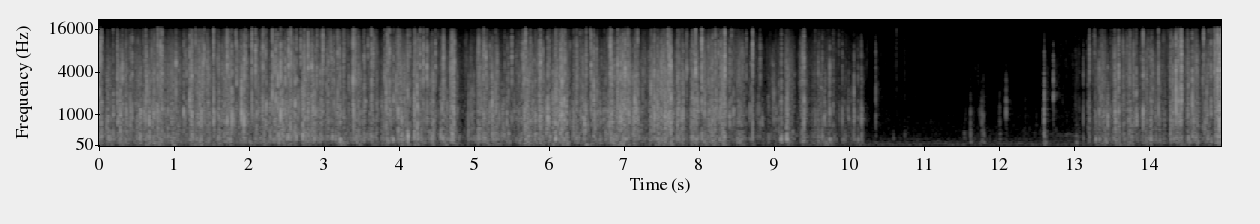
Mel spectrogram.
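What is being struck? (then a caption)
Plastic bag full of ice cubes. Both hands squeeze and rub a large clear plastic bag full of ice cubes with their fingers, crinkling the plastic and crunching the ice in a dense, bright stream of rustles and crackles. Around the ten-second mark the handling nearly stops for a couple of seconds, leaving only a few faint clicks, then the crinkling and crunching pick up again.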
